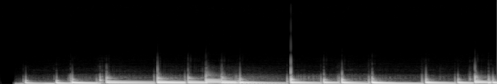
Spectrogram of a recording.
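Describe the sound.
A gnarly, distorted bass line is played through an amp. Many plucked low notes follow one another in a steady rhythm, each with a buzzing, gritty tone that sustains and decays before the next.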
